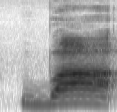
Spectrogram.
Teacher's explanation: ரெண்டு உதட்டையும் இணைக்கும் போது நமக்கு வா அப்படிங்கிற எழுத்து வருது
